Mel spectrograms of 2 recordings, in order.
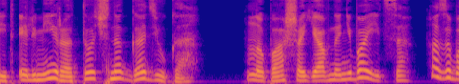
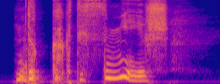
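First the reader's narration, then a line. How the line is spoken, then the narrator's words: Through gritted teeth. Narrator (Russian): цедит сквозь зубы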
